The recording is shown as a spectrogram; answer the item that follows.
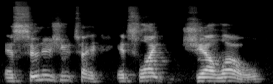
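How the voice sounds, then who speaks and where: A man speaking as a guest in a casual chat, explaining step by step in a halting way. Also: fairly high pitch, sharp tone. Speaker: guest, online video creator.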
